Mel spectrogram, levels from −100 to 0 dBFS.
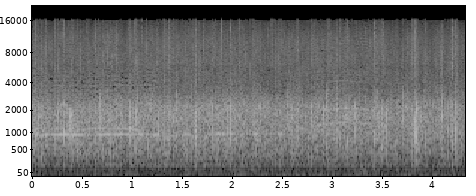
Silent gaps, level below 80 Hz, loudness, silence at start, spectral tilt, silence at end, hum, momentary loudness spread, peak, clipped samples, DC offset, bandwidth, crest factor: none; -74 dBFS; -28 LUFS; 0 s; 1 dB/octave; 0 s; none; 2 LU; -4 dBFS; under 0.1%; under 0.1%; 17 kHz; 24 dB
